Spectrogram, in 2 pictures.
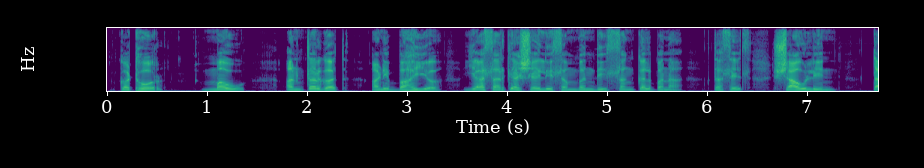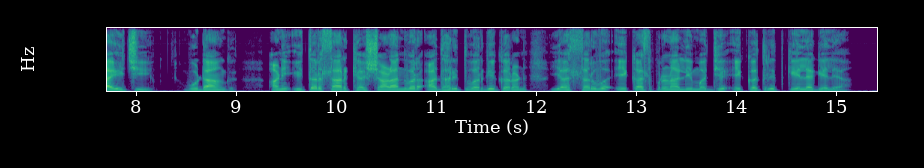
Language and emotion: Marathi, neutral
